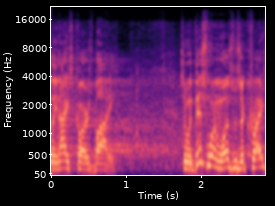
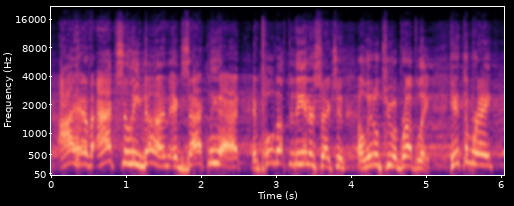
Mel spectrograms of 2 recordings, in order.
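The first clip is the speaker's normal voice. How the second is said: excited shouting; 6 semitones higher than usual. Real, not acted. Speaker to the crowd, confessing his headlight flew off, shouting excitedly.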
